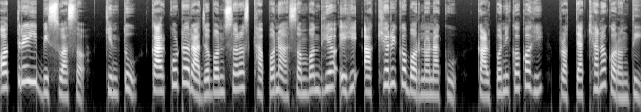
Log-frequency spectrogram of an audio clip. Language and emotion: Odia, neutral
